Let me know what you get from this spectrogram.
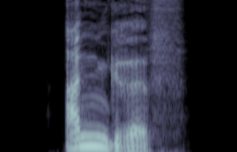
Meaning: first/third-person singular dependent preterite of angreifen
- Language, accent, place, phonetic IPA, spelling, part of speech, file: German, Germany, Berlin, [ˈanˌɡʁɪf], angriff, verb, De-angriff.ogg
